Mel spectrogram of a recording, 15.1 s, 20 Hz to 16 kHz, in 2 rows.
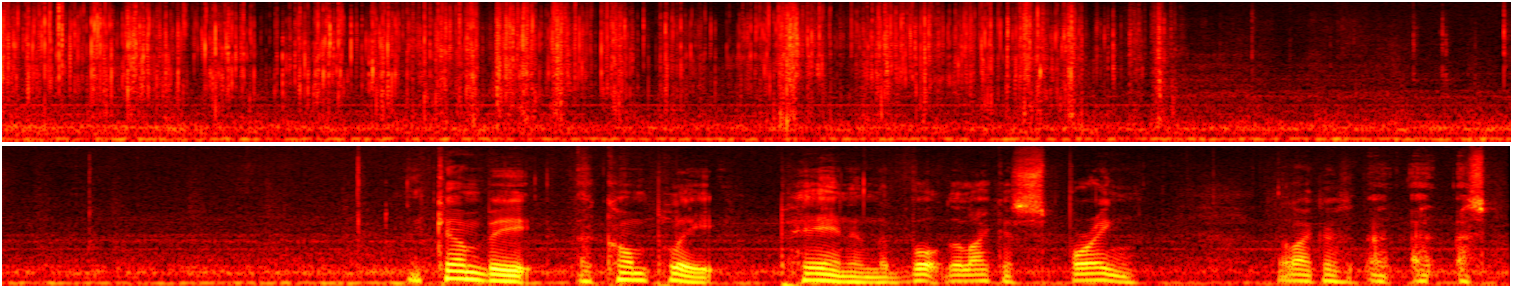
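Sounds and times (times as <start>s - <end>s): gloved hands crinkling: 0.0s - 6.4s.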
